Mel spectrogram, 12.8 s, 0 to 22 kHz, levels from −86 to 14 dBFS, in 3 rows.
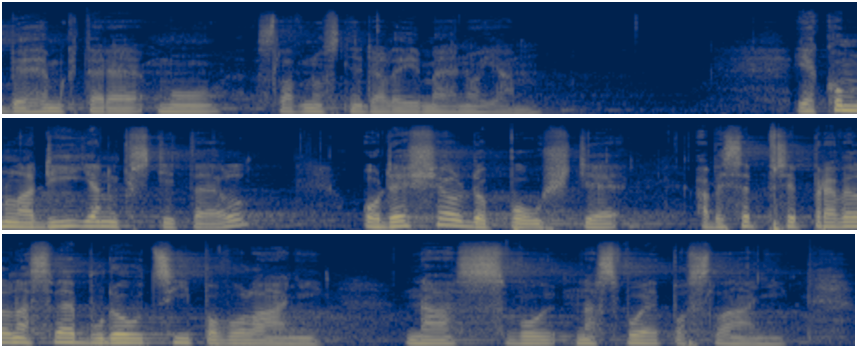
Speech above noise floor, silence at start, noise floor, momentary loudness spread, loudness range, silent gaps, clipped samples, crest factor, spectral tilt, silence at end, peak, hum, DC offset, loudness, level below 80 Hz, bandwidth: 40 dB; 0 s; -69 dBFS; 14 LU; 9 LU; none; under 0.1%; 18 dB; -4.5 dB/octave; 0.05 s; -10 dBFS; none; under 0.1%; -28 LUFS; -56 dBFS; 16 kHz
